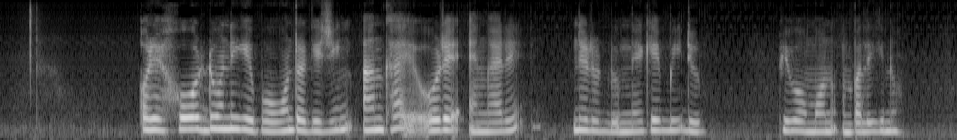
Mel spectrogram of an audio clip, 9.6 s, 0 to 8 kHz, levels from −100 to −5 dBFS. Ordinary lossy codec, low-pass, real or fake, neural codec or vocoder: none; none; fake; codec, 16 kHz, 0.9 kbps, LongCat-Audio-Codec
